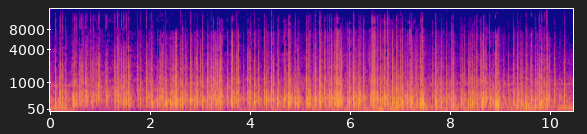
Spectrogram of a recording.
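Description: Fireworks going off in a dense, continuous run of bangs and crackles, many per second, with no let-up.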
